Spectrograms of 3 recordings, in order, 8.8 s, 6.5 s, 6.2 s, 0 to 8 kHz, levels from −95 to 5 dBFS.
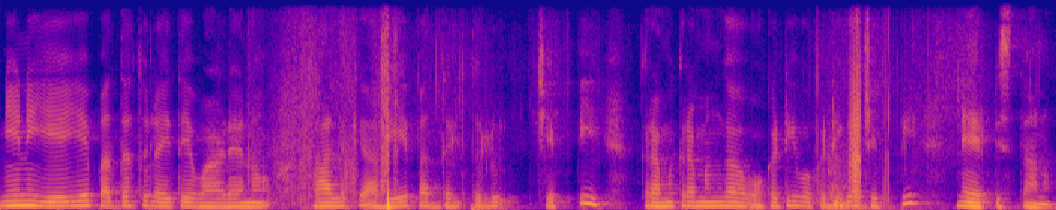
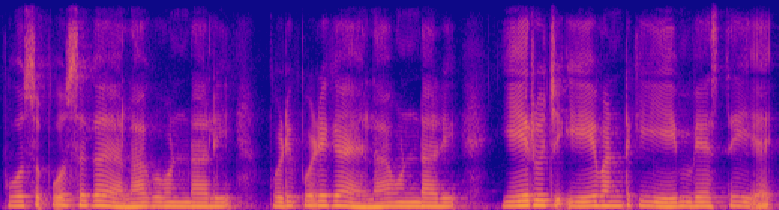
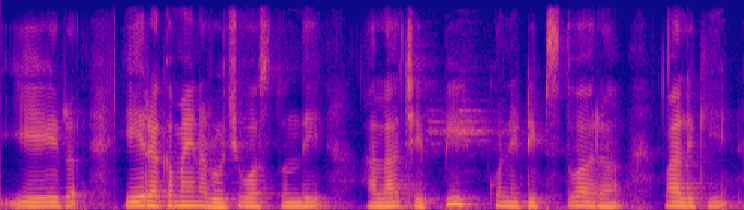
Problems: background sounds at intervals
